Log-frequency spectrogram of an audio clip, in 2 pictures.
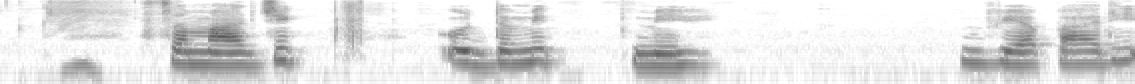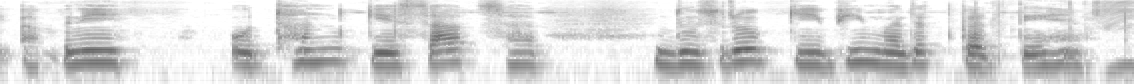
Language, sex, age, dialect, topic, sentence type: Hindi, female, 18-24, Kanauji Braj Bhasha, banking, statement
